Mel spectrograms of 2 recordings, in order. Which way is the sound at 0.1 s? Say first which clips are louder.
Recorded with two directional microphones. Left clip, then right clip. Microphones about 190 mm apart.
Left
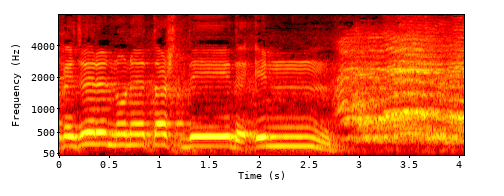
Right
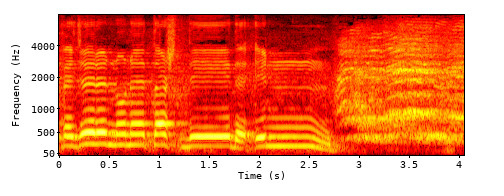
Right 5 dB; 25° right (ahead or behind).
